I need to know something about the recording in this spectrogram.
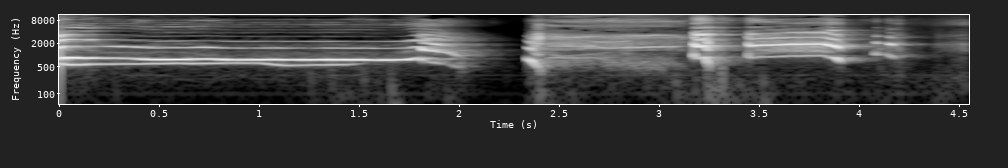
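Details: A young Pomsky (husky mix) puppy howls along with its owner, who howls first. It gives a high, sustained, wavering note for nearly two seconds before sliding down, then shorter rising and falling howls in quick bursts with the owner's voice.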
